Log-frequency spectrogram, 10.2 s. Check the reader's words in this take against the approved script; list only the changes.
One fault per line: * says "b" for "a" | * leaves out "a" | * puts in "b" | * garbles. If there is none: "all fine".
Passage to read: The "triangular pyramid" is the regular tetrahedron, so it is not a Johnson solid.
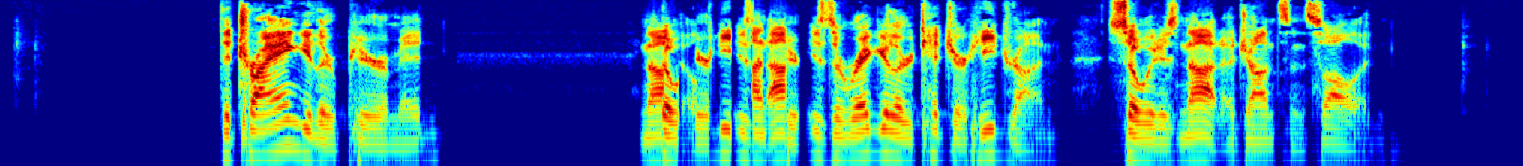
* garbles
